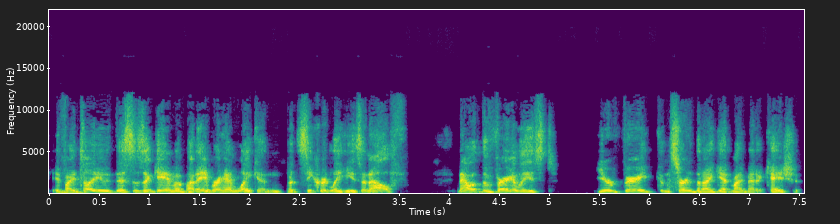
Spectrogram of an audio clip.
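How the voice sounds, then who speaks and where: A man's voice: on the low side, lively intonation, fast talker, sharp tone, husky, low-quality recording. A middle-aged man talking as an interview guest, explaining in an emphatic, wry, conversational way with digressive examples. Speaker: interview guest, tabletop game designer.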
